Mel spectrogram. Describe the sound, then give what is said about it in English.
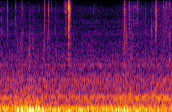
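Heavy, steady low rumble of a truck driving past on the road, loud, swelling slightly early on and then holding, with faint high clicks and rattles above it and no talking. “That is a nice truck. Oh, did you see that? It's a steel beauty.”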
